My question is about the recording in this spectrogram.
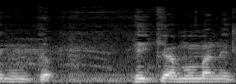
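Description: A man's voice chanting an incantation in long, drawn-out held notes, with a short pause about halfway through.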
